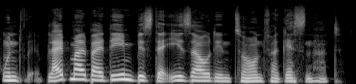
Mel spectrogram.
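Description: A woman co-hosting a podcast, bluntly and lively retelling a scripture story in conversation. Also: lowish voice, normal speed, no room sound, clean studio sound. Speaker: podcast co-host.

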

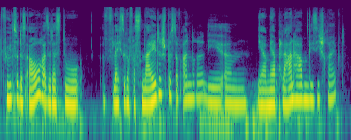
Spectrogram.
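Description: A woman's voice: medium pitch, moderate pace, warm tone, slightly rough, no room sound, clean studio sound. A woman hosting a podcast, chatting casually and reading out a listener's message. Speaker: podcast host.

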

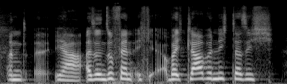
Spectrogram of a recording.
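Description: Female guest, 20s, higher voice, rambling and filler-heavy casual talk. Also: steady tone, fairly quick. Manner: long winding sentences with many fillers. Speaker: podcast guest, journalist. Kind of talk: casual conversation.

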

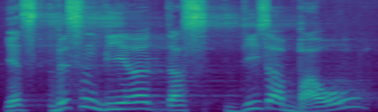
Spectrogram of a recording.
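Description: A man from Lower Saxony co-hosting a live podcast on stage, dry and playful as he runs the show. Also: sing-song, slow pace, warm tone. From Lower Saxony, Germany. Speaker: podcast co-host. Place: large concert hall before an audience. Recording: hall reverb with faint noise.

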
